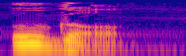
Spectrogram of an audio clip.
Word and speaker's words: Hugo: There's a beautiful poetic rendition by the French poet Victor, I have to now say it properly, Hugo.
